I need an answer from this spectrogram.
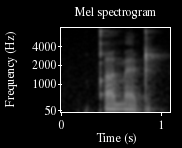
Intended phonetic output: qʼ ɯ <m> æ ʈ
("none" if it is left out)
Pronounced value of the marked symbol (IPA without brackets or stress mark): m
